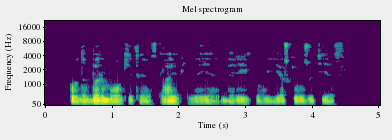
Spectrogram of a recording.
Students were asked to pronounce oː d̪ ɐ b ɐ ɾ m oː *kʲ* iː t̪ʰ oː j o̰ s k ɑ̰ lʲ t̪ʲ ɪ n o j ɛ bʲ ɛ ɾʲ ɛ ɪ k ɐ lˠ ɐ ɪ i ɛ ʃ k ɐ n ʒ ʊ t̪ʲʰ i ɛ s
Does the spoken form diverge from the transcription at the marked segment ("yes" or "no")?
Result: no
